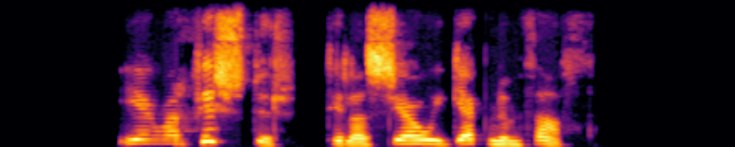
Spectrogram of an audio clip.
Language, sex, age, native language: Icelandic, female, 30-39, Icelandic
